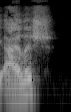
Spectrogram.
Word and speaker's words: Eilish: Billie Eilish, right? – Yes, correct. Eilish, yes.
